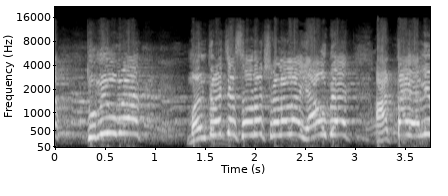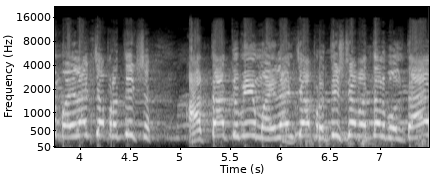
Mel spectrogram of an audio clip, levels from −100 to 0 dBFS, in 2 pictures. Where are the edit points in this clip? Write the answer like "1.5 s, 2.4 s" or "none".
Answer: none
